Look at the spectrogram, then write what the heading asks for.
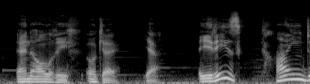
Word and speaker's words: Ulrich: Okay, and like Ulrich too, right? It's well, see, I mispronounced it there. It's not supposed to be a k sound. It's a h, right? And Ulrich.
